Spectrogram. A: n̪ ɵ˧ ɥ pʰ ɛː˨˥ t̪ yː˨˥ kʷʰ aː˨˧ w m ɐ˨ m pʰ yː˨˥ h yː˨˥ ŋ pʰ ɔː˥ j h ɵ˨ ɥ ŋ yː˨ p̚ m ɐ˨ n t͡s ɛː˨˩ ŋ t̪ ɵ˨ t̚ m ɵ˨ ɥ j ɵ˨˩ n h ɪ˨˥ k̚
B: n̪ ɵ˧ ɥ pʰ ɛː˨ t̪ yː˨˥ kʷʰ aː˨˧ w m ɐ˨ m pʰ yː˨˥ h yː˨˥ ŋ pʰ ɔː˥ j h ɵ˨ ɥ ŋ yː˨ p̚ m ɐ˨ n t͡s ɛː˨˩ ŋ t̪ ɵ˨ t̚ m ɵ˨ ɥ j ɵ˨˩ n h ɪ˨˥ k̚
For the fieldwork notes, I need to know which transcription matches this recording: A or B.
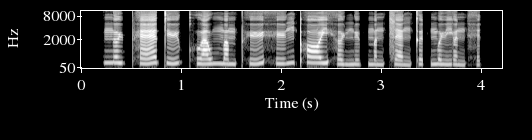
A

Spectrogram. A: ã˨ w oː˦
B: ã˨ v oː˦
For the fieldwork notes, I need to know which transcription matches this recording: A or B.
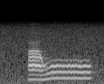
A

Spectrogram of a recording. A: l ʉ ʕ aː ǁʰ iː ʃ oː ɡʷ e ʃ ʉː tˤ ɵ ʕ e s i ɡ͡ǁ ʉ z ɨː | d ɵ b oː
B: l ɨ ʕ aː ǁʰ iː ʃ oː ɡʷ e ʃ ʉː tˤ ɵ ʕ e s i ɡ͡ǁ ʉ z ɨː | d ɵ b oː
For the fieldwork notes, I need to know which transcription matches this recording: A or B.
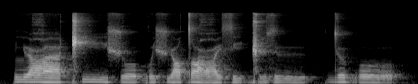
B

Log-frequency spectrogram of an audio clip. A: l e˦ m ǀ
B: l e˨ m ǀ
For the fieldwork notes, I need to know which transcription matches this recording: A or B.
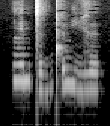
A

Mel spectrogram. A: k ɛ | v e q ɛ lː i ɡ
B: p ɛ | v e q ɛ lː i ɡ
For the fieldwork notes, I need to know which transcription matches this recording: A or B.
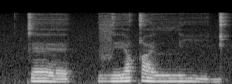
A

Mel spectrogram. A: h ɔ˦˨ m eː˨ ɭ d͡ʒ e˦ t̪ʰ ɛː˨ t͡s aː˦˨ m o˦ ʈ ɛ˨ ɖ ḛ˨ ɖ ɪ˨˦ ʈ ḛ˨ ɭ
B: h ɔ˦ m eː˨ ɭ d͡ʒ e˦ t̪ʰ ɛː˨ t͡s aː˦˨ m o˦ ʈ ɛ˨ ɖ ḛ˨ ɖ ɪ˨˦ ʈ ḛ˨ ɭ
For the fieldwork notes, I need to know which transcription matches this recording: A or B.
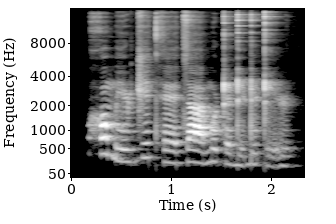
B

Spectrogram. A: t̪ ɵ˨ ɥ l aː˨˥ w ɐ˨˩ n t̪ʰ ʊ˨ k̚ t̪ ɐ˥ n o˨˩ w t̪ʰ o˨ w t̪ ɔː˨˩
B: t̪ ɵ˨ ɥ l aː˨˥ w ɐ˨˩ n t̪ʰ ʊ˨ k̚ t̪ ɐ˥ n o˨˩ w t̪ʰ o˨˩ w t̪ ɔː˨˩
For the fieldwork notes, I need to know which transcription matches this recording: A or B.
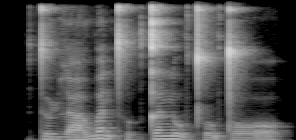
B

